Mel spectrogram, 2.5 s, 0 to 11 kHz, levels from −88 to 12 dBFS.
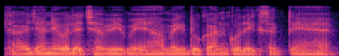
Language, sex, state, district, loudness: Hindi, male, Assam, Kamrup Metropolitan, -16 LUFS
